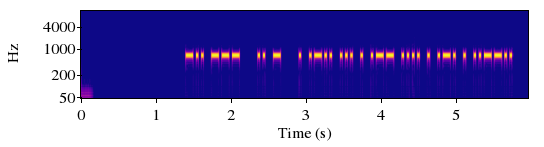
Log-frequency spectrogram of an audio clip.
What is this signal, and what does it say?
Morse code, heard as a keyed tone, about 35 wpm, 700 Hz. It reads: DO IT ELSEWHERE?
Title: Sentences from Top 1600 Words 35wpm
